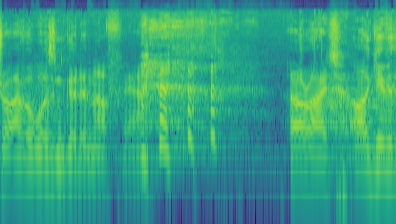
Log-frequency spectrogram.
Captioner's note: laughing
